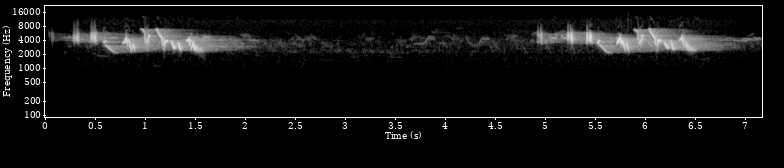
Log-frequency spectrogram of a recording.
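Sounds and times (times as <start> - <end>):
Saxicola rubicola calling: 0.2 - 2.1, 4.9 - 7.1.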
